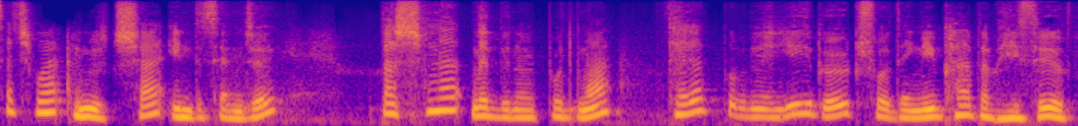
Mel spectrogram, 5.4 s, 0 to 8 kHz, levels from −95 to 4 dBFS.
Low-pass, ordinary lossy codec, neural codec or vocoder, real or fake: none; none; codec, 16 kHz, 0.5 kbps, X-Codec, HuBERT features, trained on balanced general audio; fake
